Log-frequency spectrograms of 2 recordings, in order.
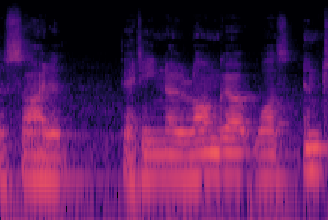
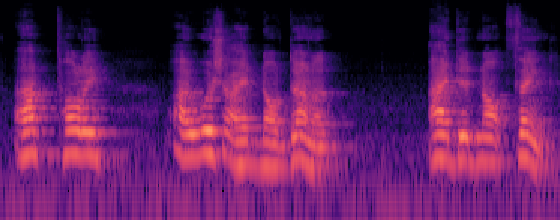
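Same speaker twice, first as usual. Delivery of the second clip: high, loud contrite plea; a boy begging pardon; sorry boy Tom; 9 semitones higher, 9 dB louder than usual. Acted. Tom to Aunt Polly, apologizing, high.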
